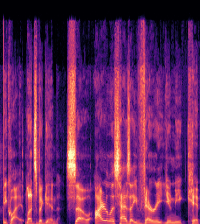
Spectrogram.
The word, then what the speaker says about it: Eirlys: Maybe we could also call her Airl is what it seemed to be to me when I looked up her pronunciation online. So, that's what I'm going with.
